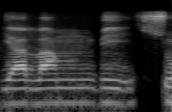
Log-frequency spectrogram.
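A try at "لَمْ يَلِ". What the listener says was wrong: ইয়া, ইয়ালাম হয়ে গেল। লাম ইয়াল এই সবে বললেন, আবার আপনি ভুলে গেলেন। লাম ইয়াল বি। হ্যাঁ, এটা মনে রাখতে হবে, লাম ইয়াল বি।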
